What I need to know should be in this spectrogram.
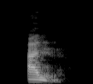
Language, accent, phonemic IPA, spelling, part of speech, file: French, France, /an/, -ane, suffix, LL-Q150 (fra)--ane.wav
- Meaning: 1. -ane 2. female equivalent of -an (noun) (demonym) 3. feminine singular of -an (adjective) (demonym)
